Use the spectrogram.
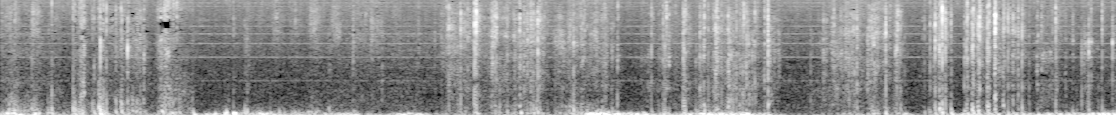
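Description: Fingers riffle, flick and shuffle a deck of paper playing cards with blue and red backs close to the mic. The result is a quiet, steady stream of crisp papery flutters and snaps, with brighter bursts of riffling over a soft, low, close-up rumble.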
